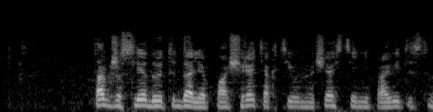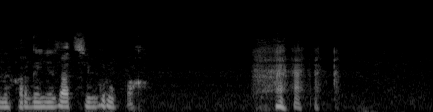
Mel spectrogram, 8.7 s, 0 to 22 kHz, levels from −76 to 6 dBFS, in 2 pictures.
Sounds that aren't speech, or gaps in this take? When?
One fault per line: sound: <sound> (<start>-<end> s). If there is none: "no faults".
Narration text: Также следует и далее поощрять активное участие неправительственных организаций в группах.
sound: laugh (6.8-7.8 s)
